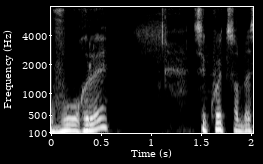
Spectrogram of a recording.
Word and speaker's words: varlet: Quel varlet voit taper les mains sous bixeuch les longs joues de l'esté. Varlet, ou, comme on prononce pour vorlet, c'est quoi de ça?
